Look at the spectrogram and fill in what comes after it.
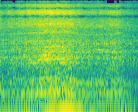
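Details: Land Rover Defender diesel first start after fitting new RTX starter motor, following gearbox, transfer box and clutch replacement: diesel clatter at idle rises smoothly with a quick blip and falls back, no knocks or grinding; healthy idle and revving.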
